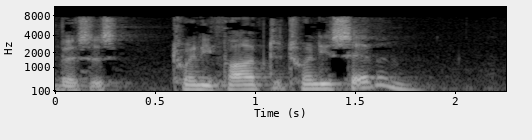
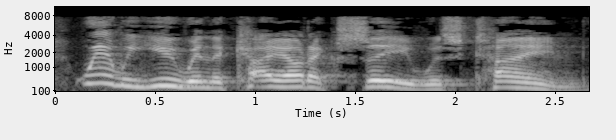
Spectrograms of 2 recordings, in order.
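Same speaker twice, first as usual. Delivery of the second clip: raised, mocking challenge; sarcastic rebuke; 6 semitones higher, 7 dB louder than usual. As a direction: taunt with the question. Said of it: "full of sarcasm and rebuke".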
